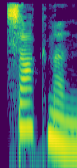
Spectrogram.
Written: socman

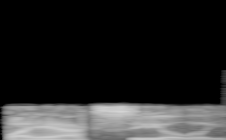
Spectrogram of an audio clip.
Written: biaxially

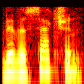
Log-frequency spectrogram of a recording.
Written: vivisection

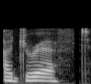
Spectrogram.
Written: adrift

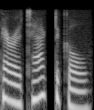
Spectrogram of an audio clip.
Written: paratactical

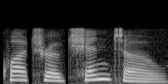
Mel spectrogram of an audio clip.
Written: quattrocento

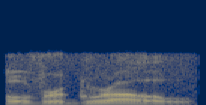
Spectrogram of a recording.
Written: overgrow

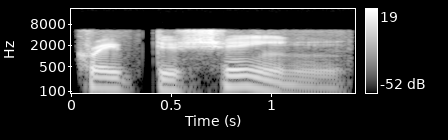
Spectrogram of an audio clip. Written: crepe de chine

